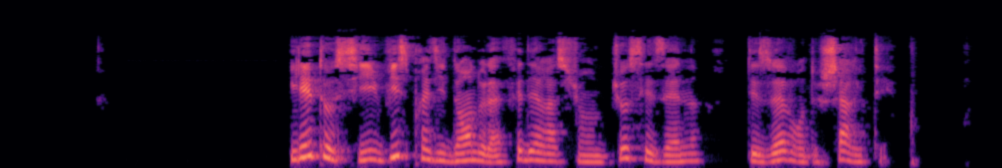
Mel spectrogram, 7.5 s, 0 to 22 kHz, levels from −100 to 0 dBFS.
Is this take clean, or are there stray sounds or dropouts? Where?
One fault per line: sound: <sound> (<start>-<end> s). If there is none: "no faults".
no faults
